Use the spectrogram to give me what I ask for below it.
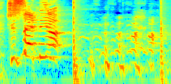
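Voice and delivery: laughing. Real, not acted. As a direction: laugh out the complaint. Laughing mock complaint.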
